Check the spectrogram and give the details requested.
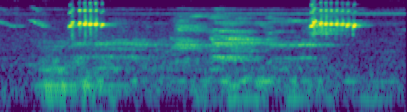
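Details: Female canary chirping to bring a male into breeding condition: two quick stuttered bursts of high, even chirps about two seconds apart, over a low rumbling background with softer twittering between.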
